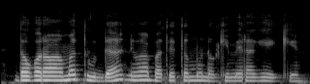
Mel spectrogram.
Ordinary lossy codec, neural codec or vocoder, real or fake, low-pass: Opus, 64 kbps; codec, 44.1 kHz, 7.8 kbps, DAC; fake; 14.4 kHz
